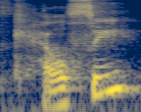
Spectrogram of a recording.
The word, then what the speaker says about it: Kelsea: The main character's name, for example, is Kelsey, but it's spelled Kelsea.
